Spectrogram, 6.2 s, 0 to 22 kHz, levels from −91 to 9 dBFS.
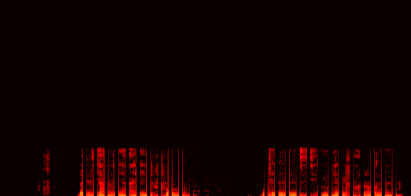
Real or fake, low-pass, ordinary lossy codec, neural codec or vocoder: real; 5.4 kHz; MP3, 48 kbps; none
